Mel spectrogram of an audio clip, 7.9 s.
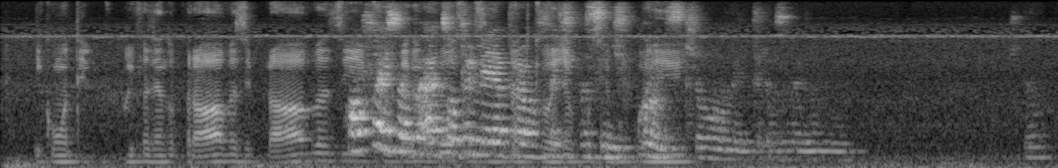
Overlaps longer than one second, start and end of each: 2.6-5.2

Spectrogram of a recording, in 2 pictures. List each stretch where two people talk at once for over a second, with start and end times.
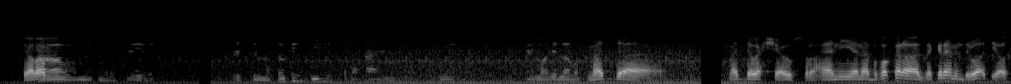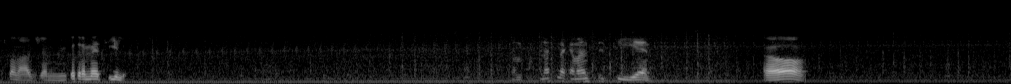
none

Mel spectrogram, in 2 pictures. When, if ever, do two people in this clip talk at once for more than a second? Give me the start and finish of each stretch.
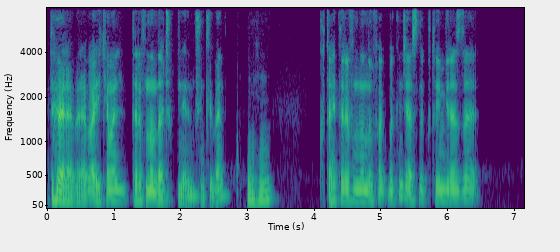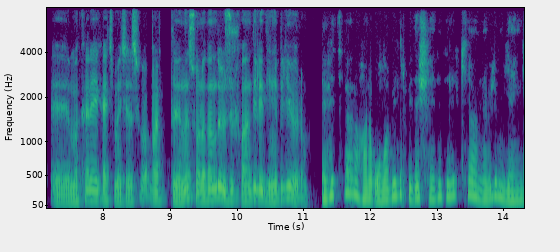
none

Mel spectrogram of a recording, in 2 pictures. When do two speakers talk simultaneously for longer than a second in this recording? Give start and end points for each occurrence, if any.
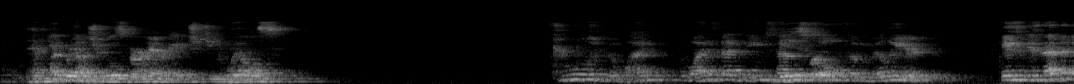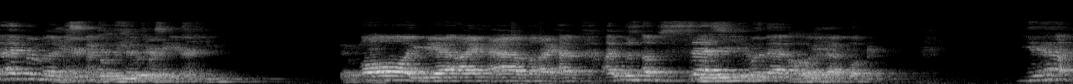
11.2-12.8, 17.6-19.1

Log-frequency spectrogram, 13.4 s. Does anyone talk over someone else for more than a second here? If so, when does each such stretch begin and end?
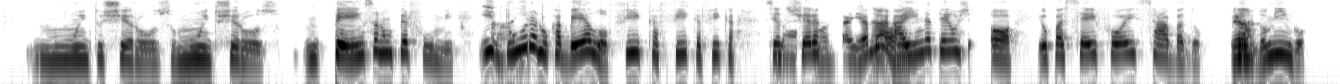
none

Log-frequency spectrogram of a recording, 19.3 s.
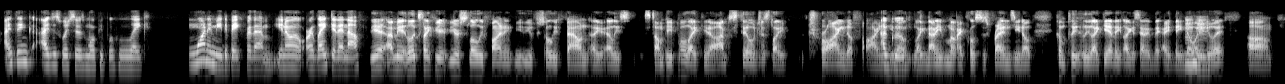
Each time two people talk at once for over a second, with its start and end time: none

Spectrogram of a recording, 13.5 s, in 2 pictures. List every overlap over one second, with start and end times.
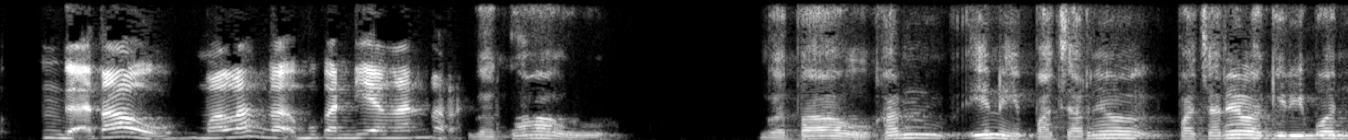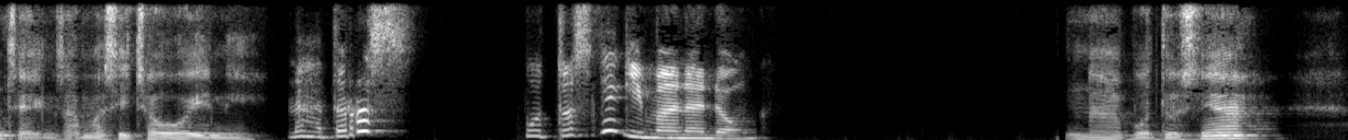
none

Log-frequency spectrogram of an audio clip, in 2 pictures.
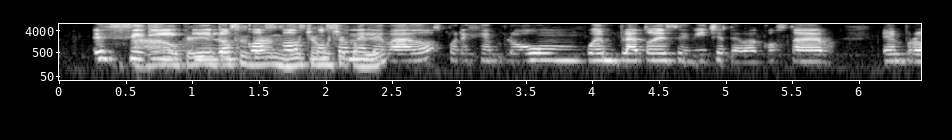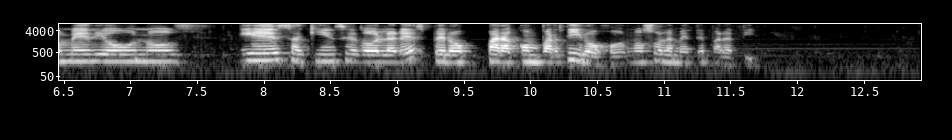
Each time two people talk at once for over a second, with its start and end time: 0.6-2.5

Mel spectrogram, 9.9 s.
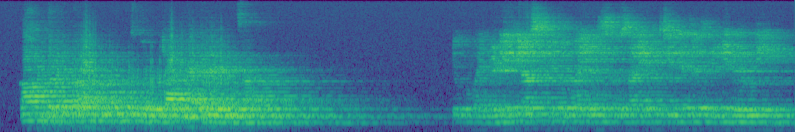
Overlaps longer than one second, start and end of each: none

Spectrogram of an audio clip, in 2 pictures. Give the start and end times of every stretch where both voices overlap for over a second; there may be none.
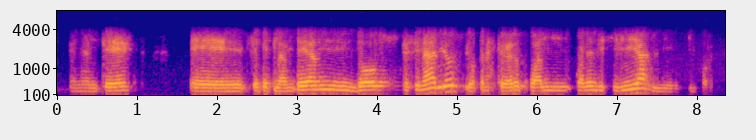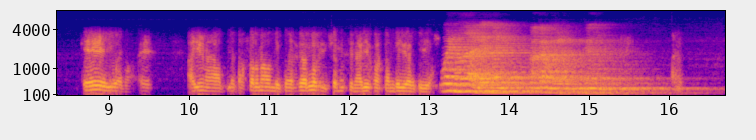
none

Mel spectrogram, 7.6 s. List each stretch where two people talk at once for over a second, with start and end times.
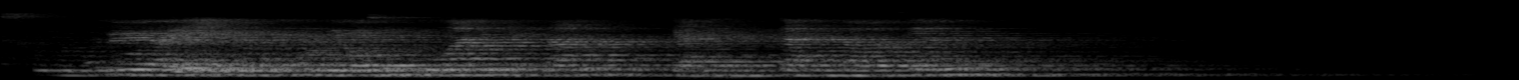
0.5-2.1

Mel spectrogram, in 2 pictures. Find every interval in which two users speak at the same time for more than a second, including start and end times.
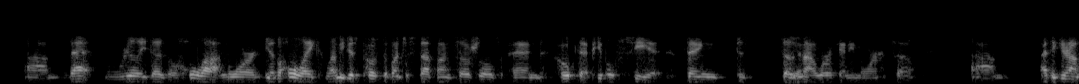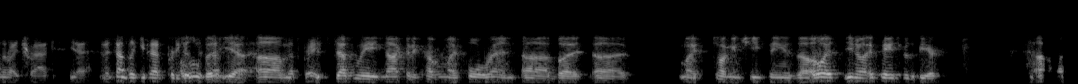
12.6-14.0

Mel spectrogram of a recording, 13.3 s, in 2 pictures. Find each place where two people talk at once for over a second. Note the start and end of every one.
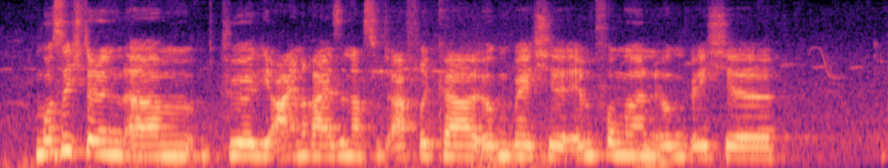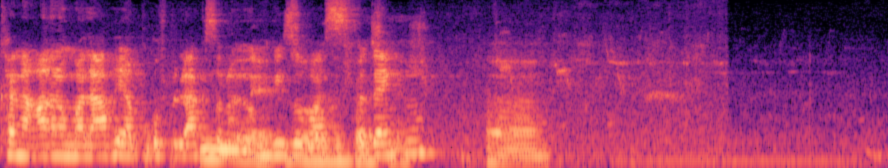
8.2-9.9

